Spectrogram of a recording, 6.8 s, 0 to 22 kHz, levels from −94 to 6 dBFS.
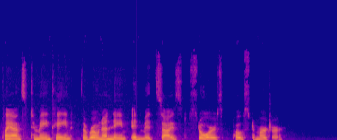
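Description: At 2.74 s a sudden gain jump drops the speech and background noise together by about 4 dB, likely an unramped gain change; the waveform envelope steps down and stays lower.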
